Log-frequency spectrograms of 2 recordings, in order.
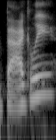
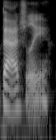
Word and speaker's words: Bagley: this entire time and the town is called henford on bagley not badly so my bad um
